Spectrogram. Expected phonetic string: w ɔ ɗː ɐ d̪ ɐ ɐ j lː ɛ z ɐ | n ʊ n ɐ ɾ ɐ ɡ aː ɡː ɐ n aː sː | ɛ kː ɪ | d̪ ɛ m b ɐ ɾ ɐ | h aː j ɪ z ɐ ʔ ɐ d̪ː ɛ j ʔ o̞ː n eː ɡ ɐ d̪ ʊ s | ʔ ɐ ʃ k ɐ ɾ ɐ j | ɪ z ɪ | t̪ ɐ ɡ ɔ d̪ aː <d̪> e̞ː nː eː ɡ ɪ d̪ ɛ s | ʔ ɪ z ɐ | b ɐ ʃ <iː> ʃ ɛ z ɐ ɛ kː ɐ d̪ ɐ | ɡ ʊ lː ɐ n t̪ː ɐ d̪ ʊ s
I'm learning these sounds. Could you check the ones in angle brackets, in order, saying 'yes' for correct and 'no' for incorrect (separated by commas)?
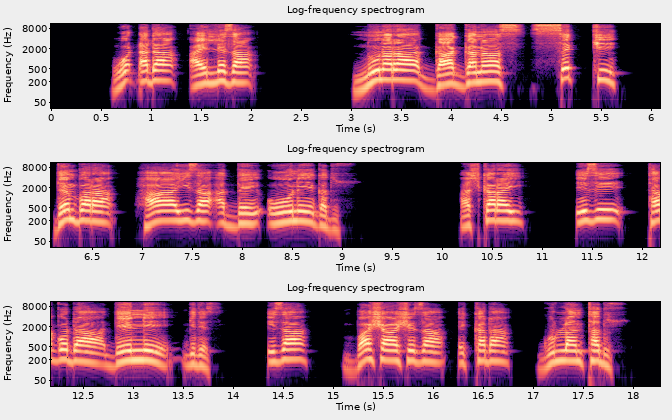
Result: yes, no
